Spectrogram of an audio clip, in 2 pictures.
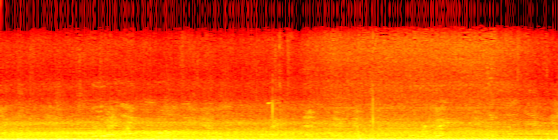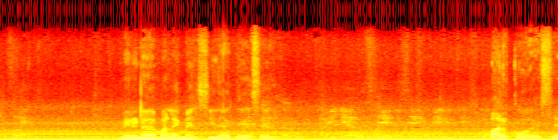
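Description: A boat engine rumbles low and steadily.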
